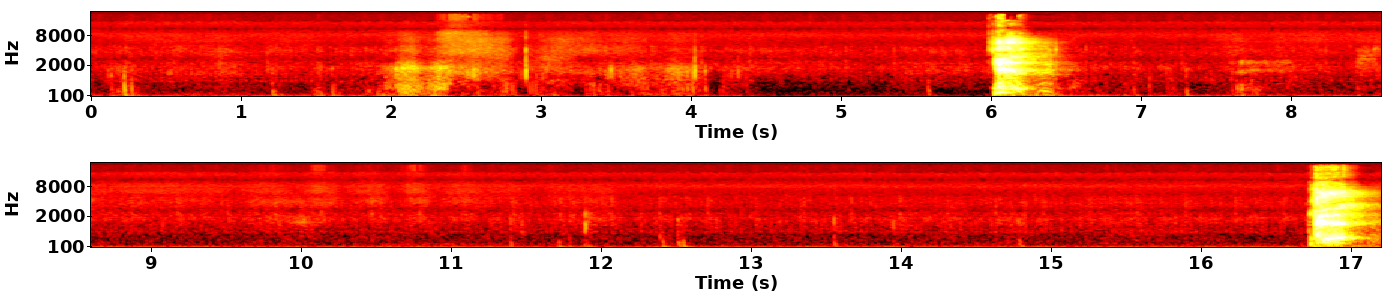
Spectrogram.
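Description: Two sharp, abrupt bursts about ten seconds apart in a quiet room, with a faint sound earlier; consistent with recurring hiccups.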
